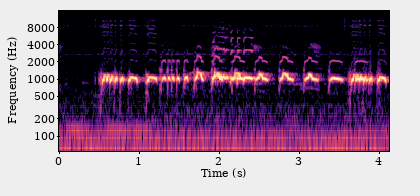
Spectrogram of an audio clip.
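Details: Local zebra dove, a loud, frequent singer used as a lure to get other doves singing in morning and evening; a quick stuttering run of short cooing notes followed by evenly spaced, rounded, rising-falling coos, then a final rolled burst.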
